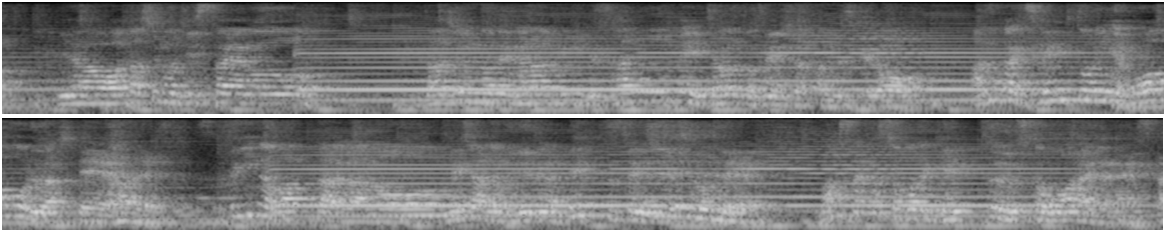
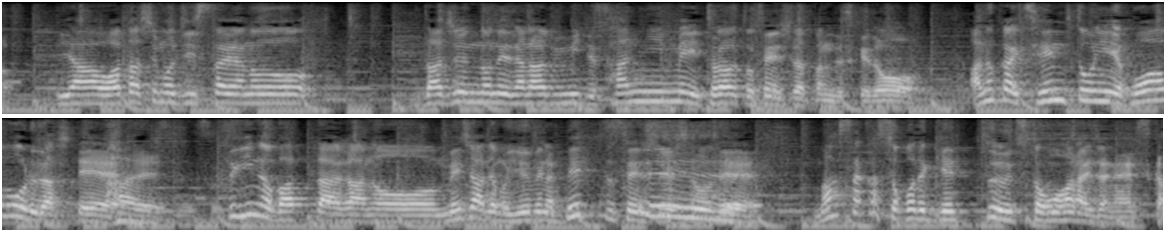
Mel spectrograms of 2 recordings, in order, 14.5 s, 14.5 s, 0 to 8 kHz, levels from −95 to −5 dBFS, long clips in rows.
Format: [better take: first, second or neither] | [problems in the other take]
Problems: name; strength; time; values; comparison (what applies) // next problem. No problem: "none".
second | background sound (Bowed string instrument); 3 dB below the speech // room echo; dies away in 0.6 s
